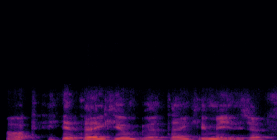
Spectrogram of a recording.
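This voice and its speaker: A man's voice: medium pitch, steady tone, brisk. A man hosting an online meeting over a video call. He is polite and hesitant, and he fills his speech with "uh". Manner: polite, hesitant, with many fillers. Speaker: meeting host. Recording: muffled video call audio.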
